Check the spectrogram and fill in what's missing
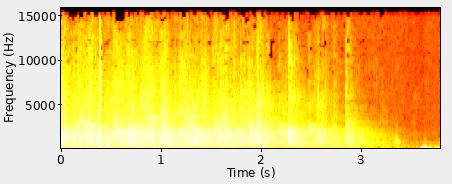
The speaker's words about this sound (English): If you believe that, clap your hands to the Lord.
